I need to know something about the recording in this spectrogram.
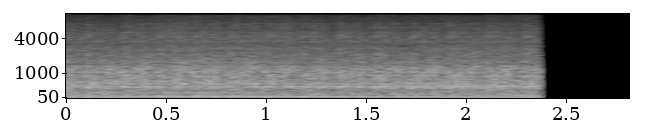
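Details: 1996 Ford F-350 7.3 L turbo diesel, started after several glow-plug cycles, during a belt-driven vacuum pump delete (replaced by an electric pump, shorter belt): steady, even diesel clatter with smooth low drone, no misses or odd knocks; idling normally.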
